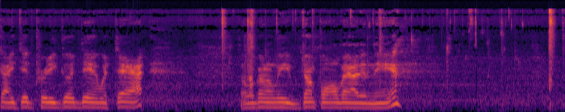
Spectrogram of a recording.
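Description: Water sloshes in a pan.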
